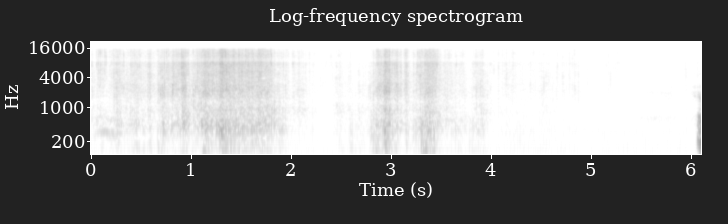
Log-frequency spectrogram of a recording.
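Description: A packet of chickpea flour crinkling as it is handled and opened: about two seconds of rustling, a shorter burst about three seconds in, then fading.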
